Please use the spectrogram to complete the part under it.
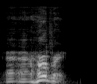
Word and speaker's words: Herbert: the young Herbert. No, he actually pronounces the R.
